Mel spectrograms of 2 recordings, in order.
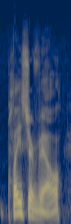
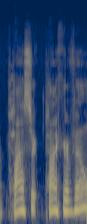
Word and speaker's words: Placerville: stopped to charge in Placerville, or Placerville or Placerville. It seems like I've heard it pronounced two ways.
